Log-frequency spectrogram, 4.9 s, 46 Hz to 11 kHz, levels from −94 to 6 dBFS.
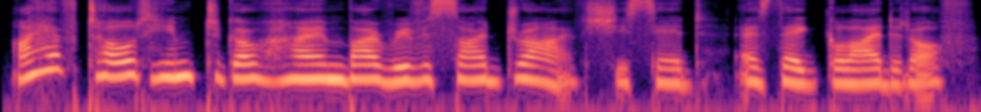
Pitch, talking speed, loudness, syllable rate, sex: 220 Hz, 195 wpm, -17 LUFS, 4.5 syllables/s, female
